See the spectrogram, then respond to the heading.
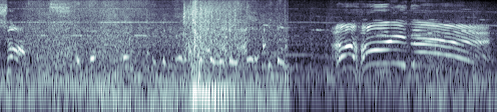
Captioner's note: peppa and george giggling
